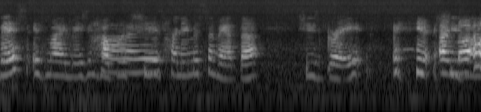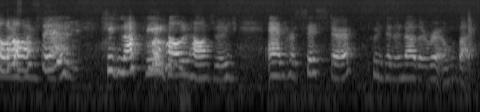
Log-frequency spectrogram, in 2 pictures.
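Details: Teenage girl with Tourette syndrome who has vocal tics and says she suppresses them in class; vocal tics (Tourette syndrome).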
